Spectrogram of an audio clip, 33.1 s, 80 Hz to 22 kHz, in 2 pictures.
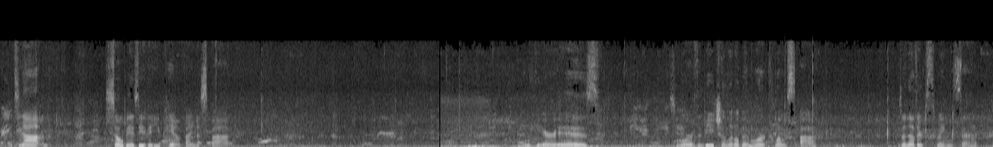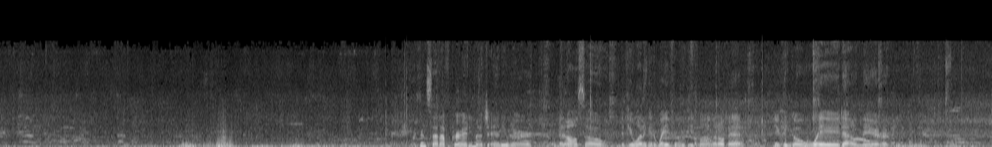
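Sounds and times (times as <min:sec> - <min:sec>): distant calls of people: 0:00.0 - 0:33.0
lake surf: 0:00.0 - 0:33.0
wind: 0:00.0 - 0:33.0.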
